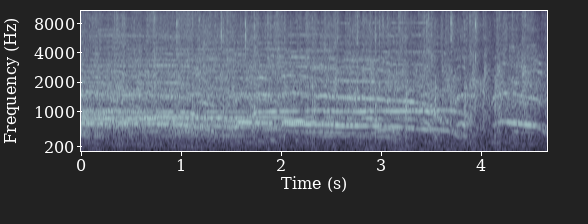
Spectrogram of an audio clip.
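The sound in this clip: Audience applause and cheering at a live comedy show in Portland, greeting the show's producer with steady dense clapping mixed with whooping voices.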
